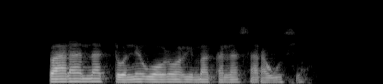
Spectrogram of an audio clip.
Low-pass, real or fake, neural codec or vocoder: 7.2 kHz; fake; codec, 16 kHz, 4.8 kbps, FACodec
